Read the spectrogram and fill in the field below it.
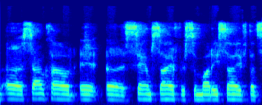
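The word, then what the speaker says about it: Samadhi Cyph: All my solo tapes you can find on SoundCloud at Sam Syph or Samadhi Syph. That's spelled SAMADHI space CYPH.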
